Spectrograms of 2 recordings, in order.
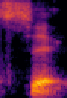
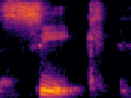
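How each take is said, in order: First: The vowel is a short i sound. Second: The vowel is a long ee sound. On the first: The speaker calls it wrong. "not sick" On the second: The speaker calls it right. "They say that they pronounce that seek"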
